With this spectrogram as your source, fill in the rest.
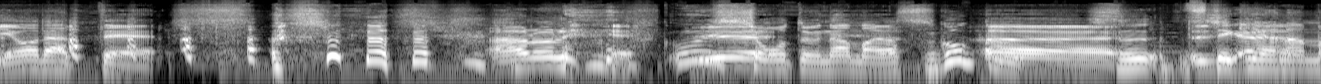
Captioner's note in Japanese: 笑い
